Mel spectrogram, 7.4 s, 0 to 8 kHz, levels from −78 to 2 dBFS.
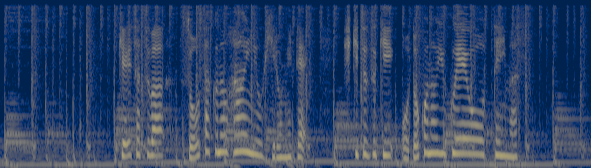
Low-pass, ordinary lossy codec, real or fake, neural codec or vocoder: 7.2 kHz; none; real; none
